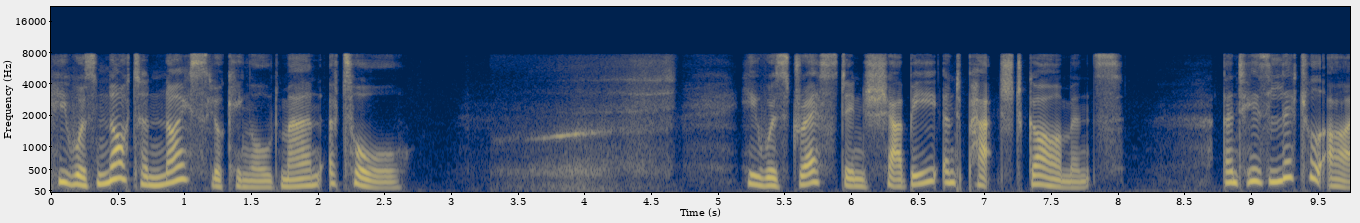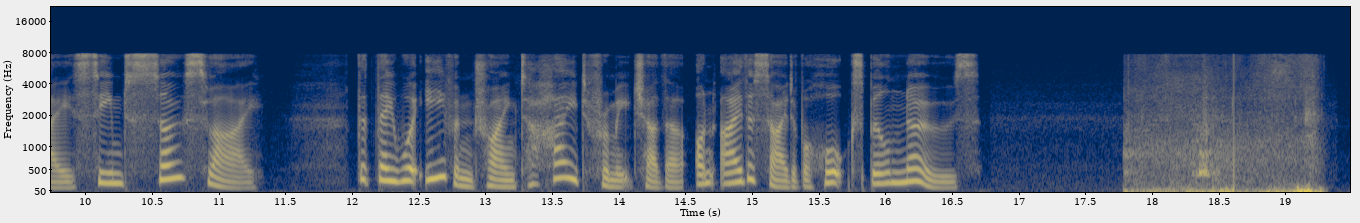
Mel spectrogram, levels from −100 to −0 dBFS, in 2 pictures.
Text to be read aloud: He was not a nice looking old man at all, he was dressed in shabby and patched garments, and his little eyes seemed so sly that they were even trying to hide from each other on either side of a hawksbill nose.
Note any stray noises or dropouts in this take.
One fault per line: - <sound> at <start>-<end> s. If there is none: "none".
- breath at 3.3-4.7 s
- bark at 17.8-19.3 s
